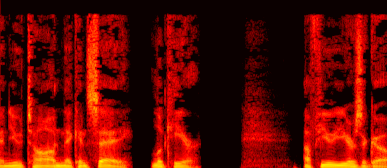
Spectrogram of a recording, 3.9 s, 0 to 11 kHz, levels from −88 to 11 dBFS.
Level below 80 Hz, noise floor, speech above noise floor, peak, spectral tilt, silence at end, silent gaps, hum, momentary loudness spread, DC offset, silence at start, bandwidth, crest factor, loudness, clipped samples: -42 dBFS; -52 dBFS; 30 dB; -8 dBFS; -5.5 dB/octave; 0 s; 2.02-2.39 s; none; 9 LU; under 0.1%; 0 s; 10.5 kHz; 18 dB; -24 LUFS; under 0.1%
